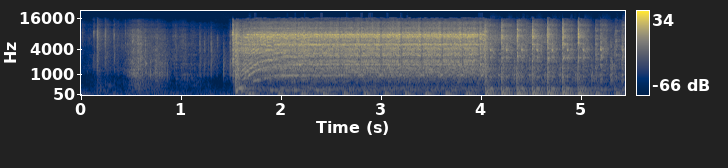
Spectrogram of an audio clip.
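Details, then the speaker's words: 1973 Wheel Horse tractor's rebuilt Kohler 10 hp single-cylinder on a cold day, fitted with a Chinese carburetor the owner suspects; spark present. Catches after cranking, runs rough, about three pulses a second, only on starter fluid. Cause suspected, not confirmed. "That caught on fire. It'll only stay running with starter fluid."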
